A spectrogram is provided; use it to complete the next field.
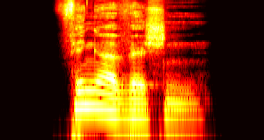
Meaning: dative plural of Fingerwisch
- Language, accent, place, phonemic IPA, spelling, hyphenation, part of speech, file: German, Germany, Berlin, /ˈfɪŋɐˌvɪʃn̩/, Fingerwischen, Fin‧ger‧wi‧schen, noun, De-Fingerwischen.ogg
